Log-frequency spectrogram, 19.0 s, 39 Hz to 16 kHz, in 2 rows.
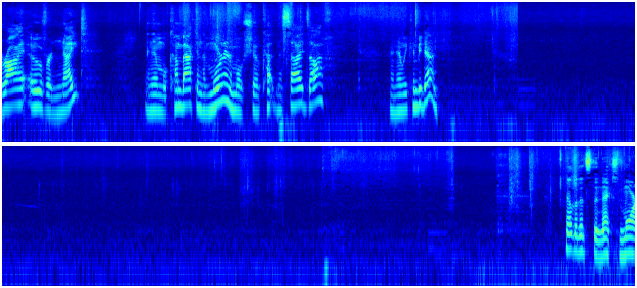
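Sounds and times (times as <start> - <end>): steady low hum: 0.0 - 19.0
faint rustles: 4.8 - 7.8.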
